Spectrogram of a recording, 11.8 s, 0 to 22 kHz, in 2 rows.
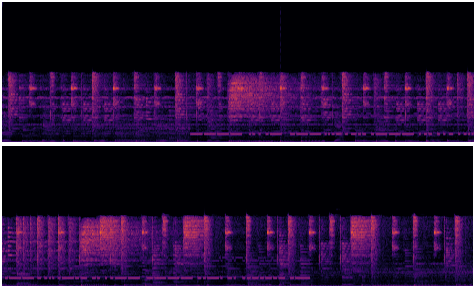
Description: RTTY (45.45 baud, 170 Hz shift), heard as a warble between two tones, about 1430 Hz centre. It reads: TRUCA AL SIS, ONZE,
